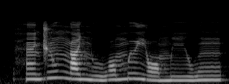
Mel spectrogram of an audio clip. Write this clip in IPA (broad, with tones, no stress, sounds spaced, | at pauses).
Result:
h ɛ̃˧ d͡ʒ ũ˦ ŋ a˦ ɲ u˨ w ɔ˦ m ɨ˦ j ɔ˨ m iː˨ w ũ˦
